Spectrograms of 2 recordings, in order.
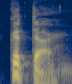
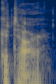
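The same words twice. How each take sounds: First: The word begins with a G-like sound. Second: The word begins with a K-like sound. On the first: This is how locals say it. "the Qataris say it like a G" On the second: This is how Americans say it. "so we're just going to say"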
